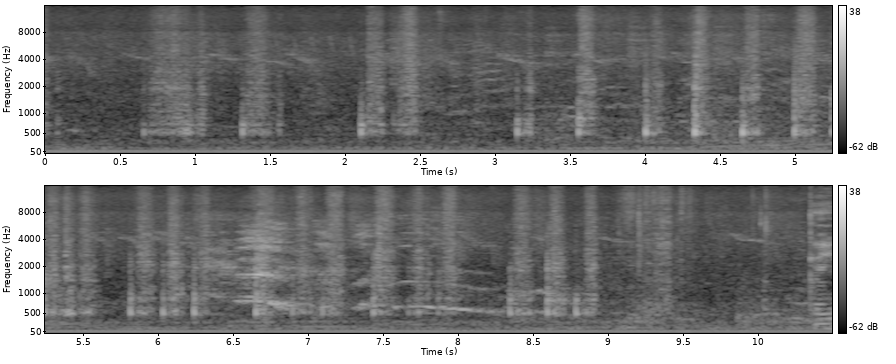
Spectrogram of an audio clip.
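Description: Marker drawing a skeletal chemical structure on a board, a series of short sharp scratchy strokes in irregular bursts over a low steady hum, with faint murmuring in places.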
